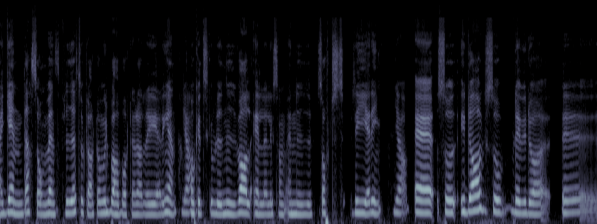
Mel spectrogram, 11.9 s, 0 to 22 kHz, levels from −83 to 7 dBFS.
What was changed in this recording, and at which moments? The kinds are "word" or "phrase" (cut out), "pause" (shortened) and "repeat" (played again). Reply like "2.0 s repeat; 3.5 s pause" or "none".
3.6 s pause; 6.3 s pause; 7.8 s pause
